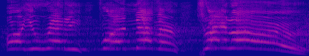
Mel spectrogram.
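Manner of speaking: booming motivational speech. Acted. Host hypes crowd, cues trailer.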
